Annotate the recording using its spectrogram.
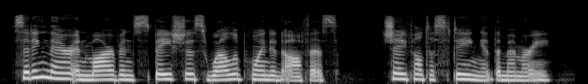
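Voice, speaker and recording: A woman with a normal speaking voice and fairly high pitch talks at a moderate pace. Her loudness is very even, and her pitch varies in an ordinary way. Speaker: audiobook narrator. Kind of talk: audiobook narration of a romance novel. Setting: studio. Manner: measured, expressive storytelling pace.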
